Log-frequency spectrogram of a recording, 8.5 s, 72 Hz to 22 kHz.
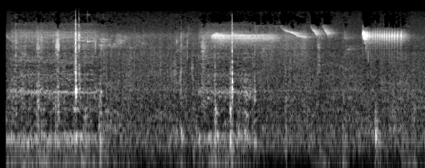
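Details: Montane woodcreeper at Sanicitro, Ecuador, on 17 November 2017, giving thin, very high notes, ending in a quick burst of about eight sharp, evenly spaced notes; soft clicks and a steady background hiss.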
